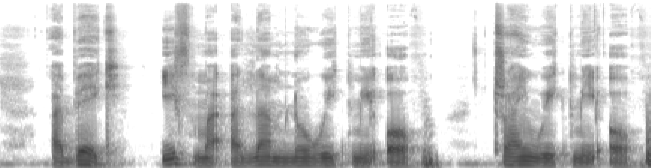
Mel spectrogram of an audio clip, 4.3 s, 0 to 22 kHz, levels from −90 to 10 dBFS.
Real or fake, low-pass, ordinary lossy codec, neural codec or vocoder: real; 19.8 kHz; none; none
